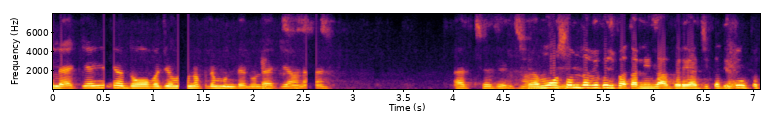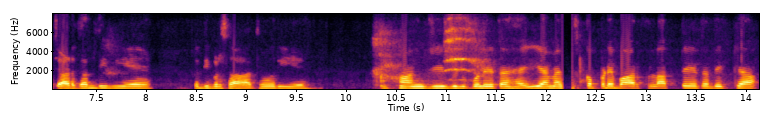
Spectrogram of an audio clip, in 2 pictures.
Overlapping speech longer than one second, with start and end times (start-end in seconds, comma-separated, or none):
none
